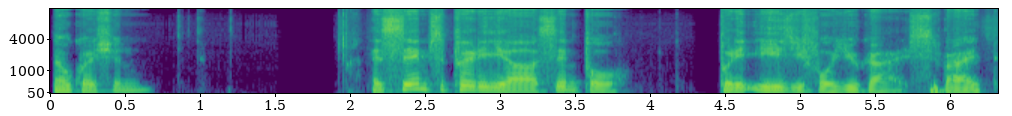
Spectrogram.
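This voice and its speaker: A man teaching a class over a video call, walking through spreadsheet formulas in a slow, halting way with frequent fillers. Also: medium pitch, animated, no room sound. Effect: heard over a video call. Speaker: instructor. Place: video call from a quiet room. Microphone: computer mic on a video call.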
